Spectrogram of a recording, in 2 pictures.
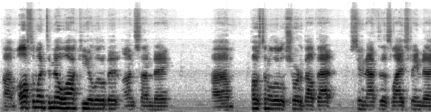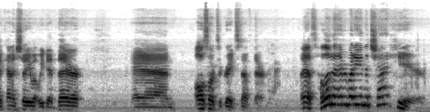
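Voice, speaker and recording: A man's voice: medium pitch, very animated, a little fast. A man with a slightly scratchy voice, hosting a casual livestream and talking in a rambling way with lots of fillers while greeting viewers in the chat. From American Midwest. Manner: rambling, filler-heavy, friendly shout-outs to chat. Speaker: livestream host. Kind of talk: casual live stream chat.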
